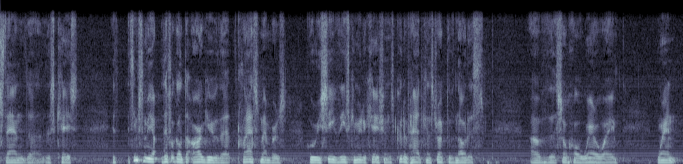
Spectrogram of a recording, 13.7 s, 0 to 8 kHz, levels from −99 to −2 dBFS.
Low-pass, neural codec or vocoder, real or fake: 7.2 kHz; none; real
